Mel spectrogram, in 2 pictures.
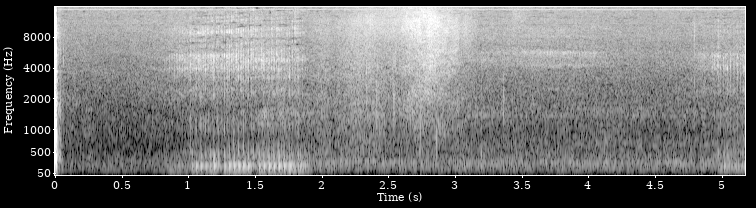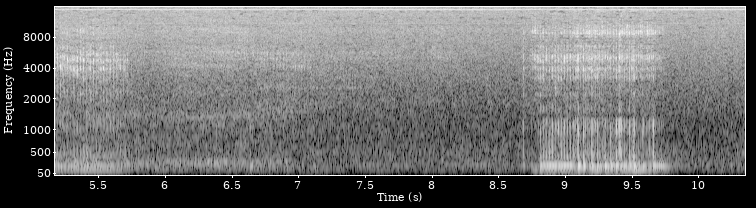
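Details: Slow rattling snores, each lasting about a second, roughly every four seconds in a quiet room; ordinary snoring.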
